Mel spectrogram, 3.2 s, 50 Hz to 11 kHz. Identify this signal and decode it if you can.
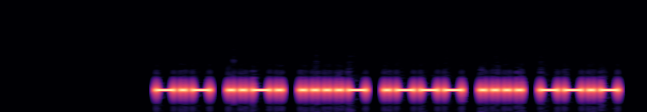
Morse code, heard as a keyed tone, about 37 wpm, 700 Hz. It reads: KF4JHQ
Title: USA Call Signs - 6 Characters - Repeated 3x - 40wpm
